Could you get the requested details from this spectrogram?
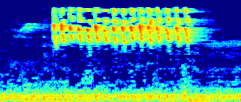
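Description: Blue-crowned hanging parrot giving a very high, thin run of about fifteen quick, squeaky notes lasting under two seconds, over a faint low hum.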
